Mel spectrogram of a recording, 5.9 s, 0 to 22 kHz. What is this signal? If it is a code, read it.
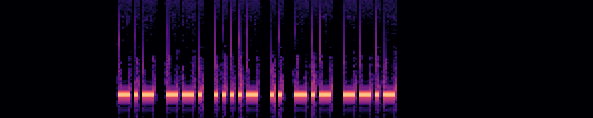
Morse code, heard as a keyed tone, about 30 wpm, 700 Hz. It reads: KG4IKQ
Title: Call Signs Repeated 2x - 30wpm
